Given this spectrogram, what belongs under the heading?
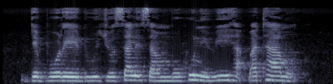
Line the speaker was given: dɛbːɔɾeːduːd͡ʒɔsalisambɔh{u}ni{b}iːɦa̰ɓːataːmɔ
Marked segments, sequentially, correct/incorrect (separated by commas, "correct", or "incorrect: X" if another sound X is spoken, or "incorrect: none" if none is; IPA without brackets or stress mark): correct, incorrect: w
